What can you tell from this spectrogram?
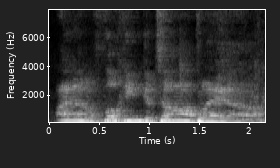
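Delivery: hammed-up rock star cheer. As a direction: crow it to the room. [name] announces to the crowd.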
